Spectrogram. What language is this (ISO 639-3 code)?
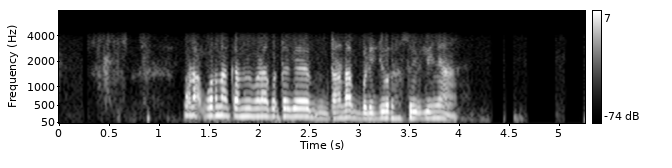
sat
